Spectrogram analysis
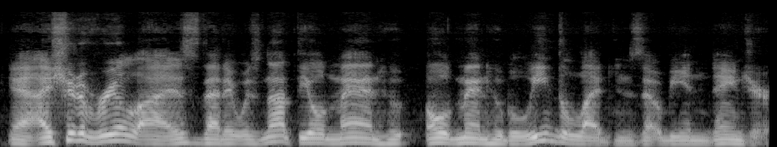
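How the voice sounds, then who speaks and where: Male co-host, mid-pitched and expressive, casual mocking banter, dry sound. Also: fairly quick, no room sound. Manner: sarcastic, mocking, swears freely. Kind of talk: casual comedic group commentary.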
